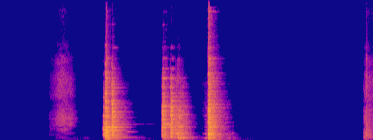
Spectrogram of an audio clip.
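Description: A metal pot lid knocks and clanks against a frying pan three times as it is put on to cover the pan. A faint rustle comes just before.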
